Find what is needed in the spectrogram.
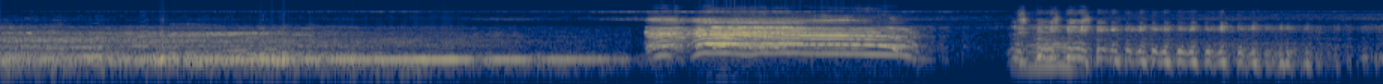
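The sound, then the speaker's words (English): A rooster crows loudly, a long, strained call that holds its pitch and then drops, followed by a second rough, broken crow after a brief pause, over a low background hum. “I knew exactly when he was going to crow.”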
